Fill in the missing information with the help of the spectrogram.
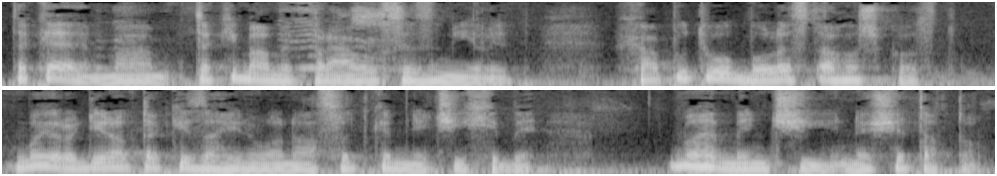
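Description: A gentle, mysterious young man who speaks with calm, earnest persuasion, as a male audiobook reader puts him on. The voice is gravelly and a little husky, kept close to plain reading. He sounds steady and kind. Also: medium pitch. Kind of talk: audiobook dialogue.

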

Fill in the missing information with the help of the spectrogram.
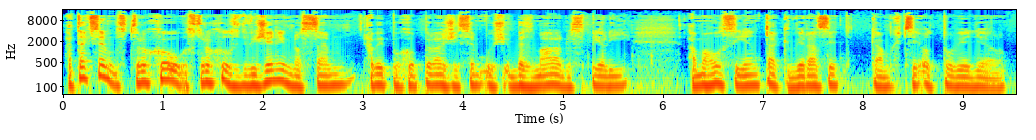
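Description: A man reading a novel aloud as an audiobook narrator, in a steady, measured way. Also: fairly low pitch, slightly rough.

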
